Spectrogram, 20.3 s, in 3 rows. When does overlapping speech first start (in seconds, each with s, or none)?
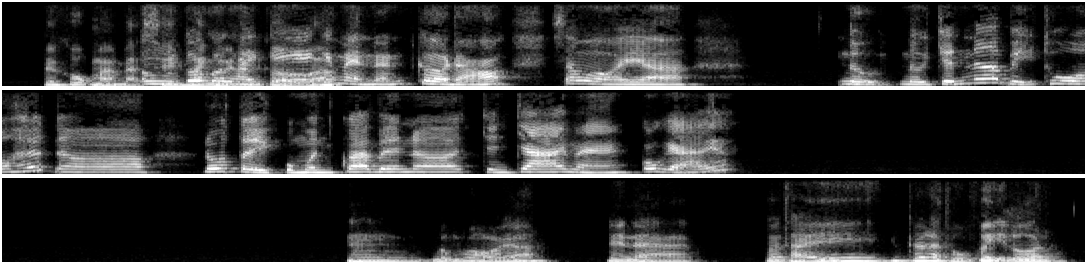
0.9 s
